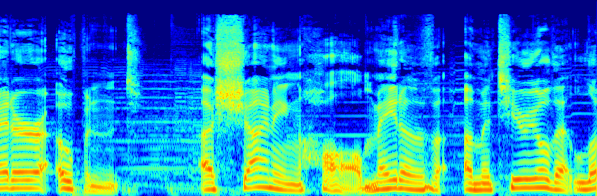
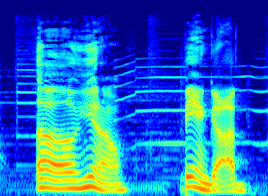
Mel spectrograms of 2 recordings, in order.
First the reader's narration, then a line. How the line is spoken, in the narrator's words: Shaggy said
